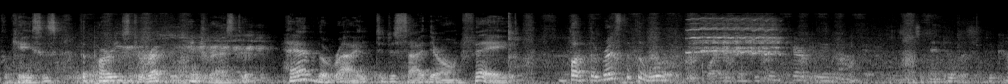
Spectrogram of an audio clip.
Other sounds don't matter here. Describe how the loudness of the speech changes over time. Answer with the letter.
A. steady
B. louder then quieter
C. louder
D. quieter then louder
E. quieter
E.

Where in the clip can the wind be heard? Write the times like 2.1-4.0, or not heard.
0.0-10.0.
